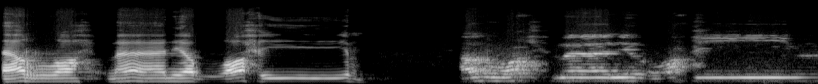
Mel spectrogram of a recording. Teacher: Rnya lebih tebal lagi karena dia fathah kan. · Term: Ro-nya lebih tebal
